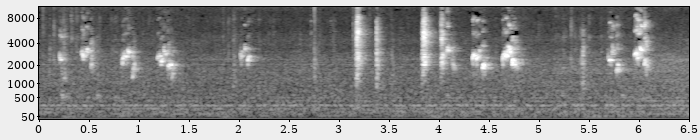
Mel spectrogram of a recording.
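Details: Caged pet budgies with a multicoloured bird nicknamed the group's clown, giving repeated short chirps and rasping warbled notes in quick irregular bursts, some sharp clicks between them, over a soft constant hum.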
